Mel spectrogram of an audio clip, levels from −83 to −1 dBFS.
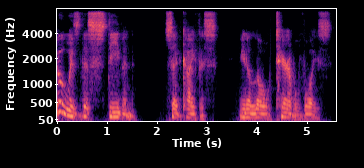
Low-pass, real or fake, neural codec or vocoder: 7.2 kHz; real; none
